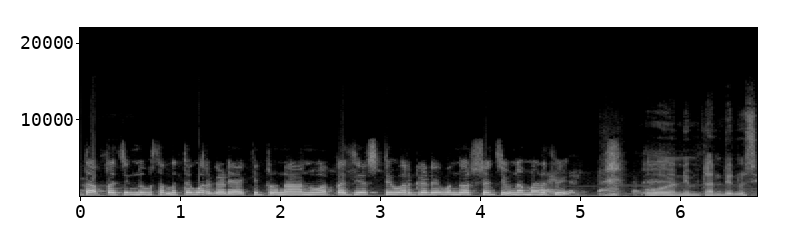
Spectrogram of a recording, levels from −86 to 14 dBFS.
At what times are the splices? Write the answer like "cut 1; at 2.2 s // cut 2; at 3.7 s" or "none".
none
